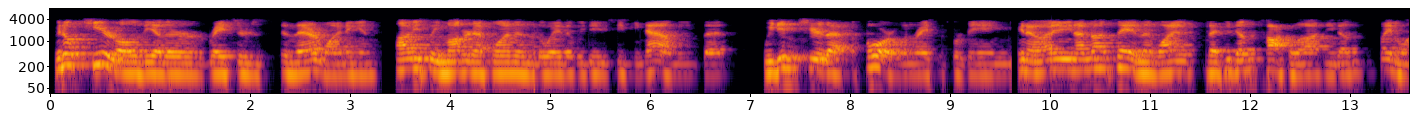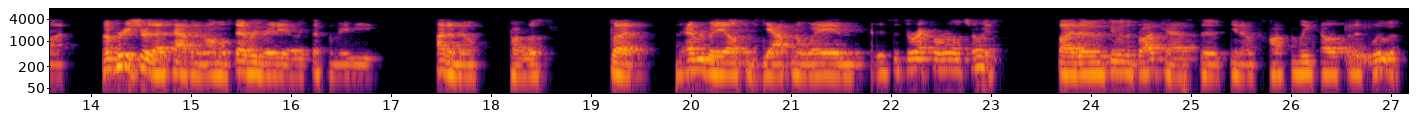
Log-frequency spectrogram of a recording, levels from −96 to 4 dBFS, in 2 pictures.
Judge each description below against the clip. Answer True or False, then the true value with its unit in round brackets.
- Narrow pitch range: False (3.1 semitones)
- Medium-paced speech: False (215 wpm)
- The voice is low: True (130 Hz)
